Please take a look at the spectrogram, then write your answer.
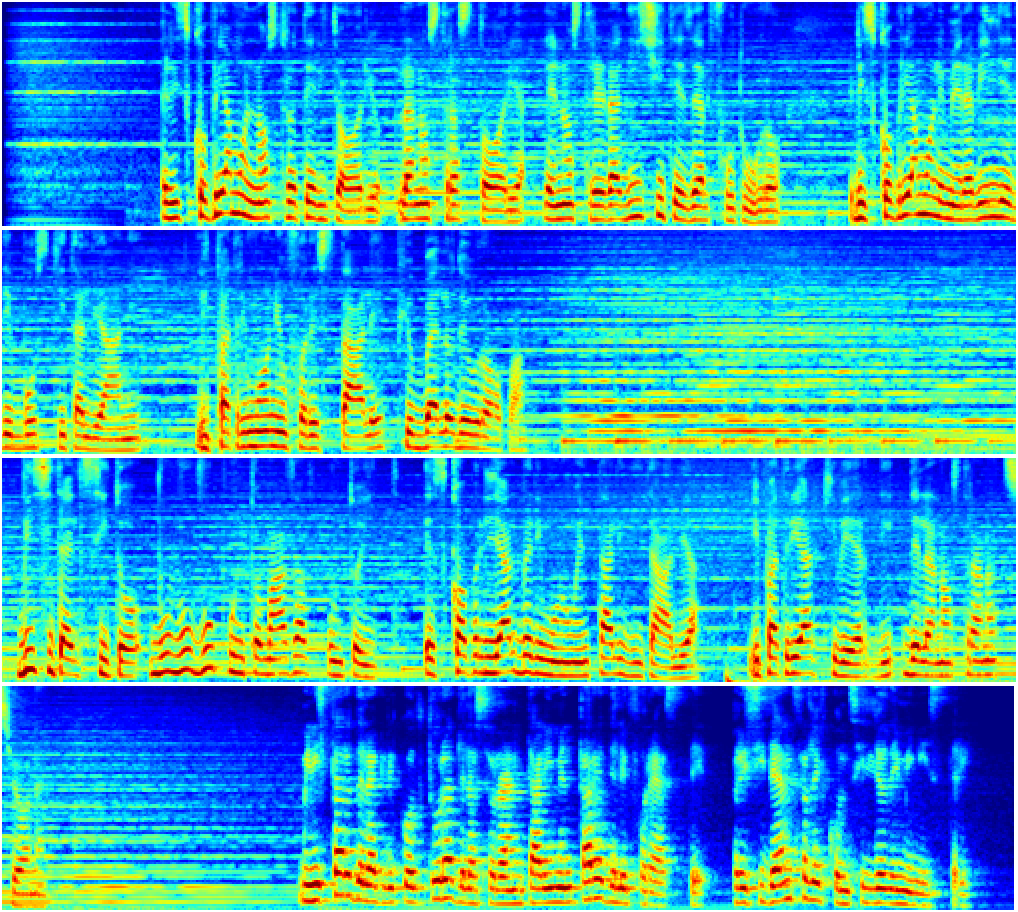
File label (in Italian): SPOT SOLO AUDIO; GIORNATA INTERNAZIONALE DELLE FORESTE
